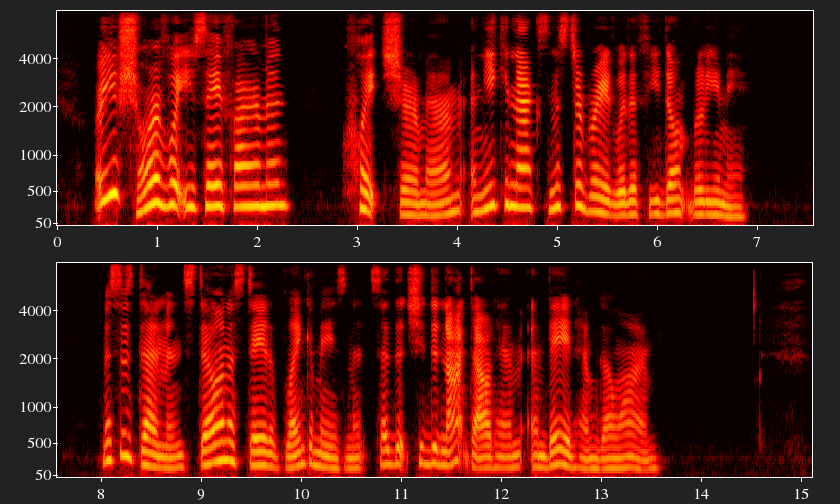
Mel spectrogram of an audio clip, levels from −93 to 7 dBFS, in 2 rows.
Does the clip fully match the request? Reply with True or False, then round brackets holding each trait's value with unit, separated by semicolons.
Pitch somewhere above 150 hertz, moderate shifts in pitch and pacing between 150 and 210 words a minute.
False (190 Hz; 8.9 semitones; 165 wpm)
